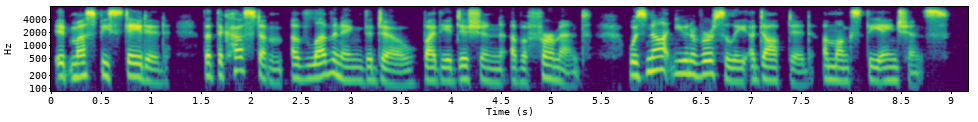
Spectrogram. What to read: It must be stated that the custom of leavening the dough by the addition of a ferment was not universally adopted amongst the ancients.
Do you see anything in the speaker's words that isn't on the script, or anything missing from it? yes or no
no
